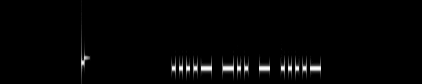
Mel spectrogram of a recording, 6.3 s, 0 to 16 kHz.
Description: Morse code, heard as a keyed tone, about 21 wpm, 700 Hz. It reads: 4DT4
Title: Four Challenging Letter-Number Combinations 22wpm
